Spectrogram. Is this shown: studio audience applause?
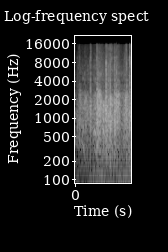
yes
